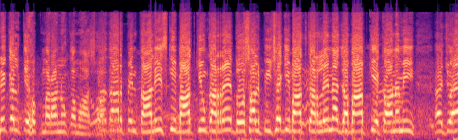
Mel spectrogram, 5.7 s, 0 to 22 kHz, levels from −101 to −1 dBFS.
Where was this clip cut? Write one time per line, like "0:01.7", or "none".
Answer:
0:01.3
